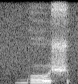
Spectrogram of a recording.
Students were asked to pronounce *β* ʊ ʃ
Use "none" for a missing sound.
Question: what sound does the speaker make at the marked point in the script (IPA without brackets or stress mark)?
b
